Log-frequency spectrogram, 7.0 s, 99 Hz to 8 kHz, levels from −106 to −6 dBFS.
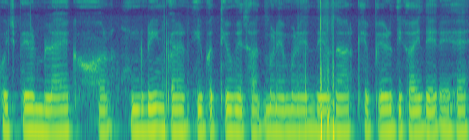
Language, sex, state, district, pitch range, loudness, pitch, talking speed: Hindi, male, Himachal Pradesh, Shimla, 125-130 Hz, -24 LUFS, 130 Hz, 160 wpm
